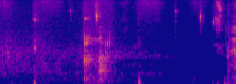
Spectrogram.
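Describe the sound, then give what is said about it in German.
A quiet sip and swallow of a drink: a few soft, scattered mouth clicks and gulps with short pauses between them, and no talking. “Und warte, ich muss, ich muss einen Schluck trinken, mein Hals.”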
